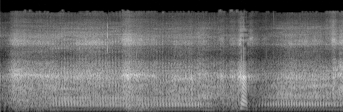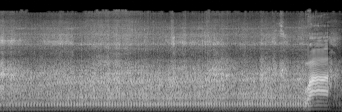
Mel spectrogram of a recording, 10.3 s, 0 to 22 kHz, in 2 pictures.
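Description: Suzuki DR650's single-cylinder four-stroke engine running under load as the motorcycle climbs a rocky trail, with a brief dip in engine sound about four seconds in.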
